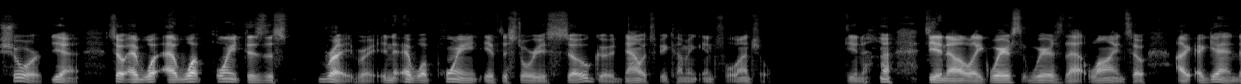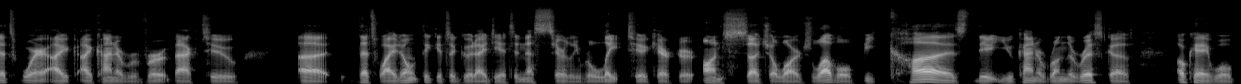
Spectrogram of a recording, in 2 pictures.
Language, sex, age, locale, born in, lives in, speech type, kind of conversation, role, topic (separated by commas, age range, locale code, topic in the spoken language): English, male, 40-44, en-US, United States, United States, conversation, podcast, guest, What makes a story memorable and engaging across different types of media?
